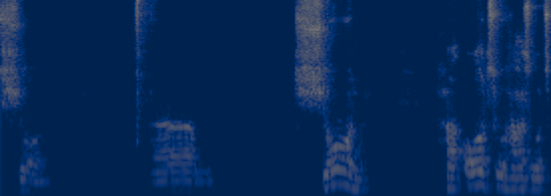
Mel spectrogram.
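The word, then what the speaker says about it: Saun: can't pronounce his surname, Sean spelled S-A-U-N, but it's pronounced Sean.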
